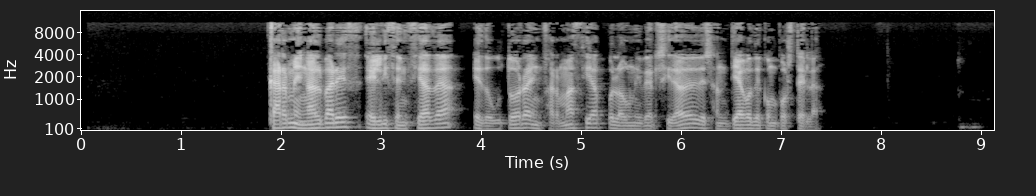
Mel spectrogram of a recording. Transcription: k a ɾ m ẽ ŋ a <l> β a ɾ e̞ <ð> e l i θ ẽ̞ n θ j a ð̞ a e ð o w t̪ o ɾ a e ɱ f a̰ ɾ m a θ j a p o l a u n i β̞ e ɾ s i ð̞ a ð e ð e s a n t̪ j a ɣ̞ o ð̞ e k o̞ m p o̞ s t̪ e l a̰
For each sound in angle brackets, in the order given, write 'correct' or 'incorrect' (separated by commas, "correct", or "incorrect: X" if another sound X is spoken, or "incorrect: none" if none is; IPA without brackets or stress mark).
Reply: correct, incorrect: θ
